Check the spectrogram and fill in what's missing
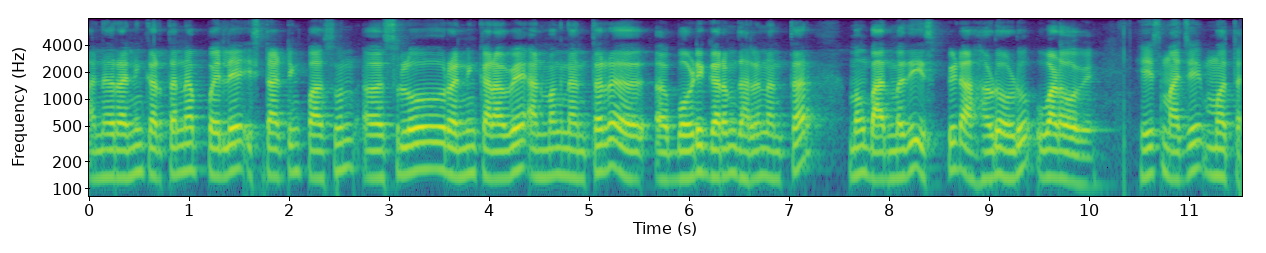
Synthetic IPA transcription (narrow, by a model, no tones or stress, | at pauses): a̰niɾəniŋɡkəɾt̪anːapəjlesʈaɾʈiŋɡ̚pasuːnsloɾəniŋɡ̚kəɾaʋeʔaniməɡnənt̪əɾbɔɽiɡəɾəmd͡zʱaljanənt̪əɾ | məɡbad̪məd̪ʱjeispiːʈaɦaɽuɦaʋɽũʋaɽəʋaʋe | ɦet͡smad͡ʑʱemət̪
